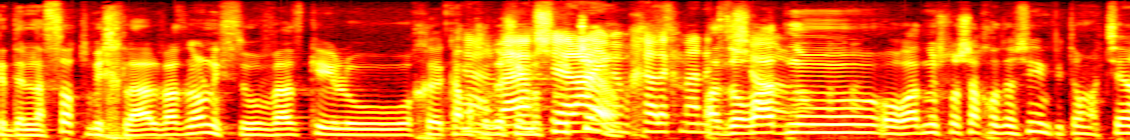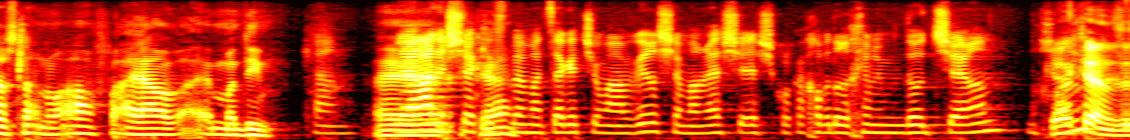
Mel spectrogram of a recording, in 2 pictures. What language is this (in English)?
Hebrew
